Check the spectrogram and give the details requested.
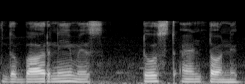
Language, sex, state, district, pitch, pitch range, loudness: English, male, Karnataka, Bangalore, 125 Hz, 115-130 Hz, -17 LUFS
